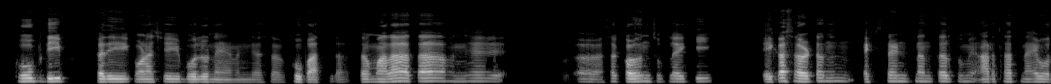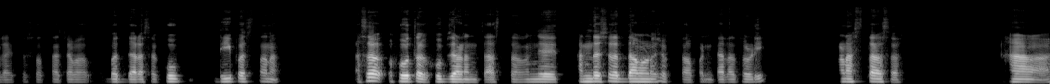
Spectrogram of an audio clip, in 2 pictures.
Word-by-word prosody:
खूप 140 -1 +1
डीप 140 +1 +2 0.3
कधी 130 0 +2
कोणाशीही 120 +1 -3
बोलू 120 0 -1
नये. 115 -1 -9
म्हणजे 110 0 -16
असं 110 0 -16
खूप 125 -2 -3
आतलं. 110 0 -6
तर 125 - -2
मला 125 +3 +2
आता 145 +1 +2
म्हणजे 145 0 -12 0.8
अ, - - -11
असं 120 +1 -10
कळून 135 +1 +2
चुकलंय, 135 0 -7
की 140 +2 -10 0.6
एका 150 +5 +4
सर्टेन 150 +2 -1
एक्सटेंटनंतर 140 +2 -6
तुम्ही 135 -1 -15
अर्थात, 125 +2 -6
नाही 125 +1 -8
बोलायचं 110 -3 -9
स्वतःच्या 115 +1 -13
बा 115 0 -8 0.2
बद्दल 120 -1 0
असं 120 +1 -5
खूप 135 -1 +3 0.4
डीप 135 0 -1
असतना. 130 -3 -4 0.8
असं 165 -1 +8 0.2
होतं 140 -3 +8
खूप 125 -1 -1
जणांचं 115 -2 +4
असतं. 115 -1 -10
म्हणजे 120 0 +2 0.2
अंधश्रद्धा 135 0 +5
म्हणू 130 -1 +3
शकतो 115 -2 -9
आपण 110 +1 -11
त्याला 115 +1 -4
थोडी, 120 +3 -4 0.8
पण 130 - +1
असतं 130 +1 +4
असं 120 -4 -6 1.1
हां, 120 -4 +4
130 Hz, 140 wpm, -23 LUFS, 120-140 Hz, 1.1 s, असं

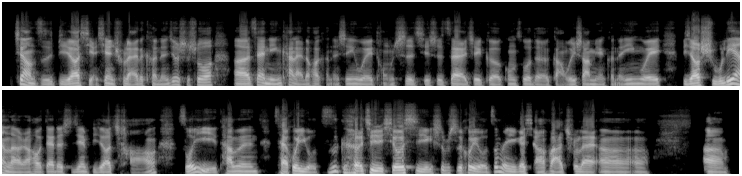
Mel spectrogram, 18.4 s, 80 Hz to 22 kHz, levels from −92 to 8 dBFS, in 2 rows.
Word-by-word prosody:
这 - - +3
样 115 - +4
子 95 -2 -7
比 95 0 -7
较 110 +3 +6
显 120 0 -6
现 - - +1
出 - - -7
来 - - +1
的， - - -3
可 - - -7
能 90 +2 -7
就 165 0 -4
是 135 - -8
说， 140 0 -1 0.2
呃， 100 -1 +3
在 125 +6 +1
您 100 -3 0
看 - - -2
来 - - -2
的 - - -4
话， - - -5
可 - - -18
能 - - -14
是 105 - -6
因 105 - -3
为 95 -1 -2
同 95 - -15
事 - - -5
其 90 - -9
实 90 +1 -7
在 90 0 +2
这 95 +3 -2
个 90 0 -5
工 100 +3 -9
作 95 0 -4
的 80 -1 -8
岗 - - -9
位 90 - -4
上 90 +1 -2
面， 85 -2 -6
可 - - -14
能 - - -10
因 105 +1 -3
为， 100 0 +2 0.2
比 100 - -7
较 115 +4 +7
熟 110 -4 0
练 190 - +5
了， 95 -3 +1
然 95 - -1
后 100 0 -1
待 105 +2 +1
的 105 -1 0
时 - - -14
间 110 +1 -1
比 - - -13
较 - - +2
长， 80 -1 -7 0.3
所 - - +3
以 85 - +1
他 110 +4 0
们， 110 -1 0 0.2
才 - - +4
会 115 +4 +5
有 90 -4 0
资 200 - -4
格 160 -5 +4
去 125 -6 +5
休 140 +4 +7
息， 120 -8 0
是 145 - -6
不 135 - -7
是 135 0 -1
会 130 - +4
有 95 -4 +2
这 205 - -1
么 195 - +2
一 105 -2 0
个 110 - +3
想 100 -1 -3
法 115 - +2
出 115 - -4
来？ 100 -2 +3
啊 105 - -1
啊 100 -1 -4
啊。 95 -2 -9 0.9
啊。 95 -1 -9
105 Hz, 285 characters per minute, -23 LUFS, 95-115 Hz, 0.9 s, 较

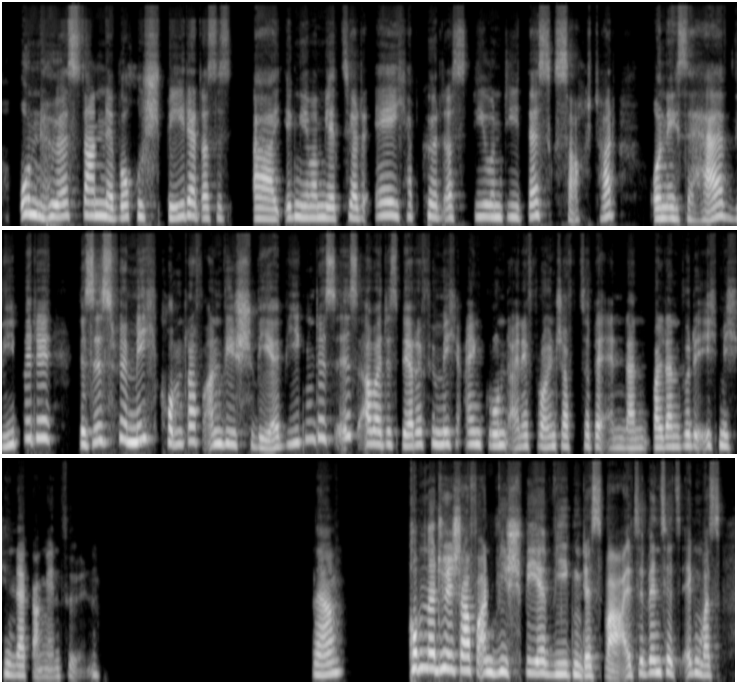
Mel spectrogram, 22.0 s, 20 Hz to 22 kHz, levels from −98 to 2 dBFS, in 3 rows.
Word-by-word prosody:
und 240 -4 +3
höre 210 0 +2
es 220 0 -4
dann 225 -1 +2
'ne 190 -3 0
Woche 205 +1 -2
später, 205 +4 -1
dass 190 +1 -4
es, 185 0 -12 0.2
äh, 175 -2 +2
irgendjemand 195 0 -1
mir 185 -1 +1
erzählt: 185 0 -5
„Hey, 230 +1 0
ich 215 -2 -6
habe 205 - -11
gehört, 205 -3 -4
dass 195 +1 -7
die 210 -1 -5
und 200 -1 -2
die 195 -3 -7
das 225 +2 -3
gesagt - - -8
hat." - - -1 0.3
Und 180 +1 +2
ich 175 -3 -2
so: 170 - -8
„Hä? 155 +9 +2
Wie 190 +6 -2
bitte?" 315 +4 0 0.3
Das 215 -1 +2
ist 260 0 +1
für 305 -4 0
mich 300 +5 +4
kommt 235 -2 -1
darauf 265 0 -1
an, 225 0 0
wie 225 -2 0
schwerwiegend 200 - -3
das 315 -1 -1
ist, 365 0 -4
aber 225 -1 +2
das 215 0 -7
wäre 195 +2 +1
für 220 +2 -7
mich 215 0 -2
ein 220 0 -1
Grund, 200 -1 -1
eine 180 +4 -4
Freundschaft 180 0 -4
zu 185 - -6
beenden, 155 -2 -5
weil 170 -1 +1
dann 175 +1 -1
würde 190 -1 -1
ich 195 +1 -8
mich 190 -3 -3
hintergangen 165 -7 -4
fühlen. 170 +2 -17 2.1
Ja. 180 +5 +2 0.7
Kommt 280 +1 +7
natürlich 275 -2 +7
darauf 245 -2 +7
an, 215 -1 +6
wie 225 -1 +4
schwerwiegend 185 -4 +2
das 160 0 +2
war. - - +6
Also, 195 +4 0
wenn 215 0 +4
sie 220 - +1
jetzt 200 - -5
irgendwas 170 -4 -2
200 Hz, 200 wpm, -23 LUFS, 180-225 Hz, 2.1 s, Kommt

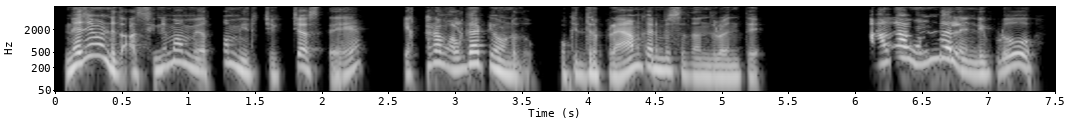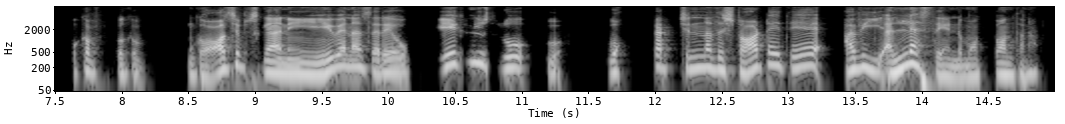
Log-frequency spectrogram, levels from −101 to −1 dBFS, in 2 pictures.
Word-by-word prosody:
నిజం 255 - +5
అండి. - - +3
ద - - -1
ఆ - - -6
సినిమా 200 - -2 0.2
మొత్తం 270 +7 -6
మీరు 140 -3 -3
చెక్ 120 -1 -11
చేస్తే, - - -1 0.5
ఎక్కడ 235 - -4
వల్‌గారి‌టి 215 +5 +2
ఉండదు. 125 -5 -3 0.2
ఒక 130 - -8
ఇద్దరి 130 +1 -1
ప్రేమ 185 - +5
కనిపిస్తది 170 -10 0
అందులో 115 -1 -2
అంతే. 115 0 -7 0.9
అలా 380 - +5
ఉండాలండి. 275 - +1
ఇప్పుడు 160 +9 -4 0.5
ఒక - - -20 0.3
ఒక - - -12 0.5
గాసిప్స్ 230 -5 +2
గాని, - - +4 0.2
ఏవైనా 110 -10 +3
సరే - - +1 0.4
ఫేక్ 235 +6 +4
న్యూస్‌లు, 195 -7 -1 0.3
ఒ - - -4 0.5
ఒక్క 150 +7 -20 0.2
చిన్నది 190 -1 +1
స్టార్ట్ 200 +4 +3
అయితే, 200 -2 -3 0.4
అవి 190 +3 +3 0.2
అల్లేస్తాయండి 125 - +3
మొత్తం 125 +3 -8
అంతాను. 130 +1 -4
180 Hz, 150 wpm, -25 LUFS, -, 0.9 s, నిజం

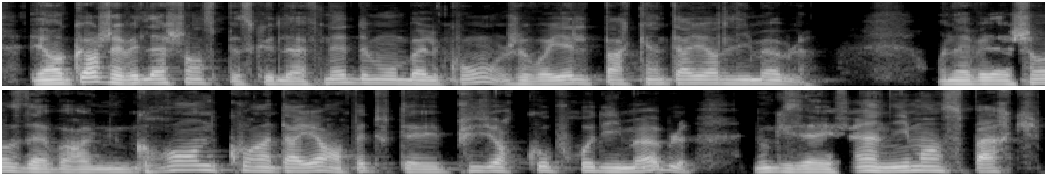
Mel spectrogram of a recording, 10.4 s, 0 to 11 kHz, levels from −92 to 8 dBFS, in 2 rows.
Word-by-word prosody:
Et 125 - +4
encore 135 +8 +7
j'avais 145 -6 +4
de 140 - +1
la 145 - +4
chance 145 -1 -3
parce 110 - -7
que 120 - -3
de - - -1
la 110 -2 0
fenêtre 145 +6 -2
de 145 - -1
mon 140 -1 0
balcon, 130 +6 -1
je 120 +1 -3
voyais 115 +4 +3
le 135 - -3
parc 130 0 -4
intérieur 135 0 +1
de 130 - -4
l'immeuble. 130 -6 -1 0.6
On 110 - -2
avait 115 0 +4
la 115 - +3
chance 150 +4 0
d'avoir 110 -3 0
une 110 +1 -2
grande 175 +10 -1
cour 155 -3 -3
intérieure 145 +1 +2
en 120 - -1
fait 140 +1 -7
où - - -20
tu 115 - -5
avais 110 -1 -2
plusieurs 145 +4 -4
copropriétés 150 0 -3
d'immeubles, 130 -1 0 0.3
donc 125 +1 -1
ils 115 -1 -1
avaient 110 -2 +2
fait 125 - -7
un 155 -2 +4
immense 155 0 +1
parc. 135 -3 -2
135 Hz, 260 wpm, -21 LUFS, 120-145 Hz, 0.6 s, encore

